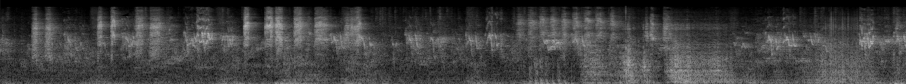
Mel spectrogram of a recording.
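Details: Budgerigars chirp rapidly in a flickering stream of thin, high tweets and squeaks, steady throughout, with a faint low hum in the background.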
